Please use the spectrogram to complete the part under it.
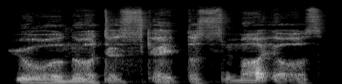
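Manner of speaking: very deep, very low, slow voice. Reading a story aloud, voicing Pinky with a menacing glare: far deeper voice than usual. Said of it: "in a voice far deeper than a usual tone".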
